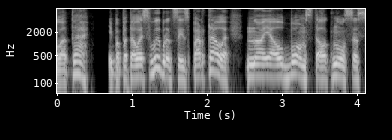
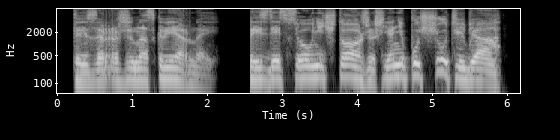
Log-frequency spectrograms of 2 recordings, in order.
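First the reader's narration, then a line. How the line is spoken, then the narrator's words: Menacing. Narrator (Russian): грозно сказал я ей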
